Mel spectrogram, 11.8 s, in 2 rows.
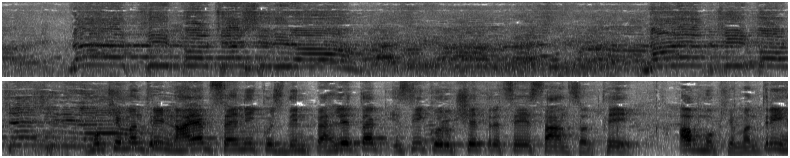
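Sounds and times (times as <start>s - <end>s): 
crowd chanting Jai Shri Ram slogans at a political welcome in Kurukshetra: 0.0s - 7.2s
crowd shouting: 0.0s - 11.7s
speech: 6.6s - 11.7s.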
